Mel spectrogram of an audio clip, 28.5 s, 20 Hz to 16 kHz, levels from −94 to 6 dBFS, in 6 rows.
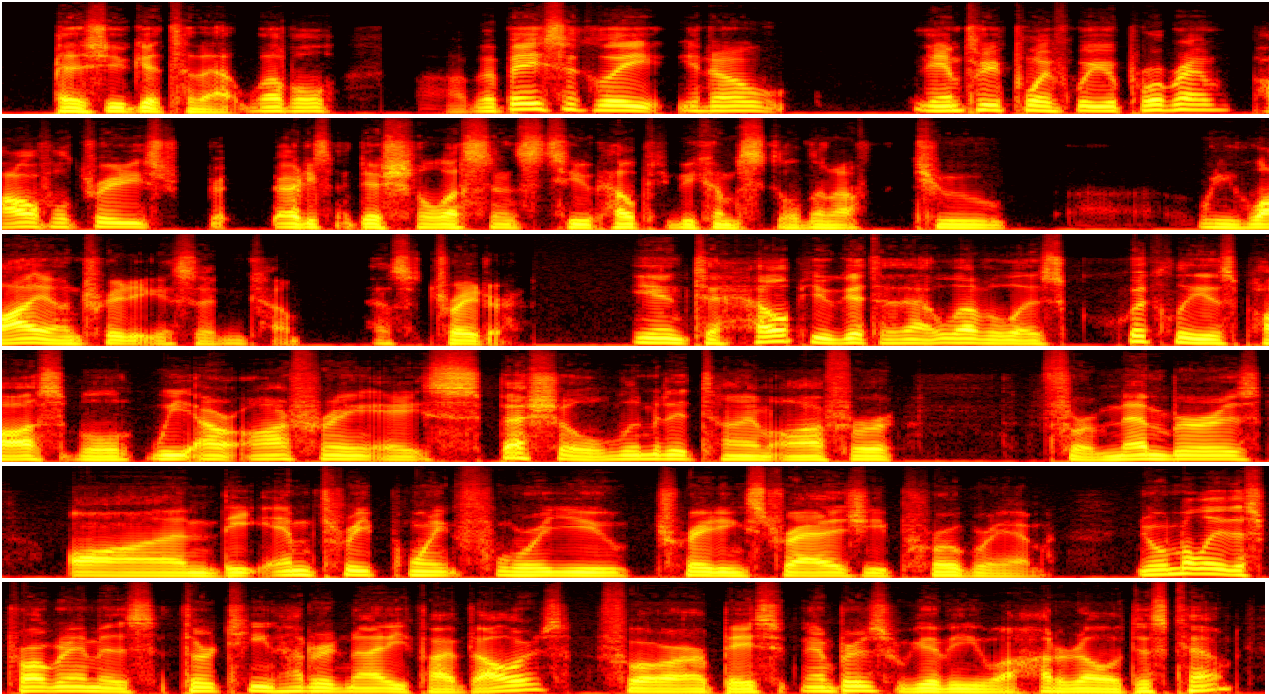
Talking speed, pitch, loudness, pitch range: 160 wpm, 120 Hz, -19 LUFS, 110-135 Hz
